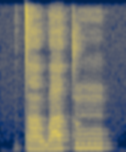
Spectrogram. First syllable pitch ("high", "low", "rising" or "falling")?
low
